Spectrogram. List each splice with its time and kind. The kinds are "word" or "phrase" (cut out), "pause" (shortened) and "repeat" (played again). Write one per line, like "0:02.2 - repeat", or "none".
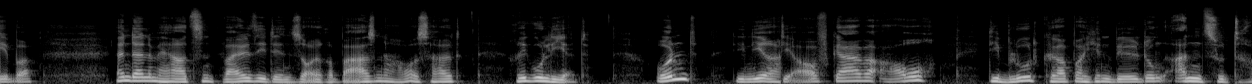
0:02.2 - phrase
0:07.8 - word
